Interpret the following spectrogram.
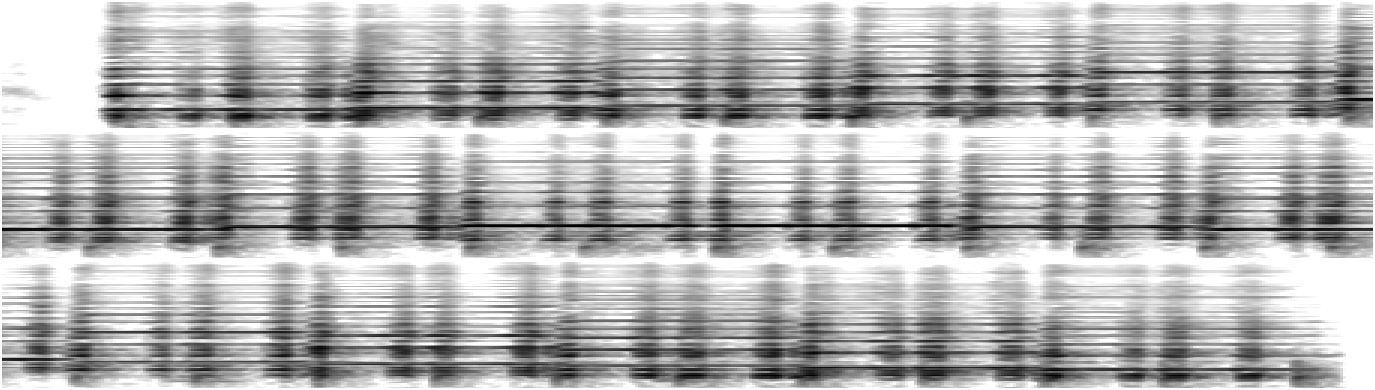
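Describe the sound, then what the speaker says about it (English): A harmonica plays a bouncy shuffle rhythm with tongue technique, its steady pulsing notes stepping up and then back down the scale, loud and close with no voices. "Or you could play a shuffle rhythm."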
